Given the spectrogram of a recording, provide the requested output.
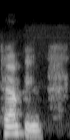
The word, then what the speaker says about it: Tempe: cars until someone dies right yes it is pronounced Tempe and look how quickly that Governor backed off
